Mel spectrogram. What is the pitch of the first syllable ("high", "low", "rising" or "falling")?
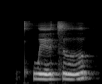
rising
